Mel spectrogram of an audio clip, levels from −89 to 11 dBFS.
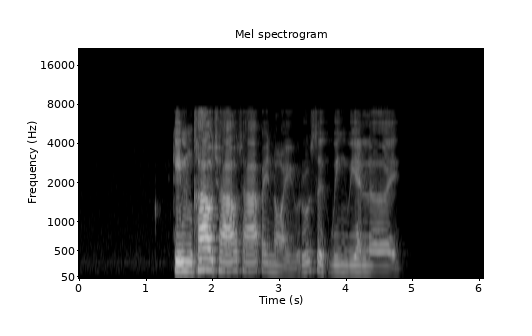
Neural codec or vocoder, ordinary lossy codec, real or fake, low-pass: none; none; real; 7.2 kHz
